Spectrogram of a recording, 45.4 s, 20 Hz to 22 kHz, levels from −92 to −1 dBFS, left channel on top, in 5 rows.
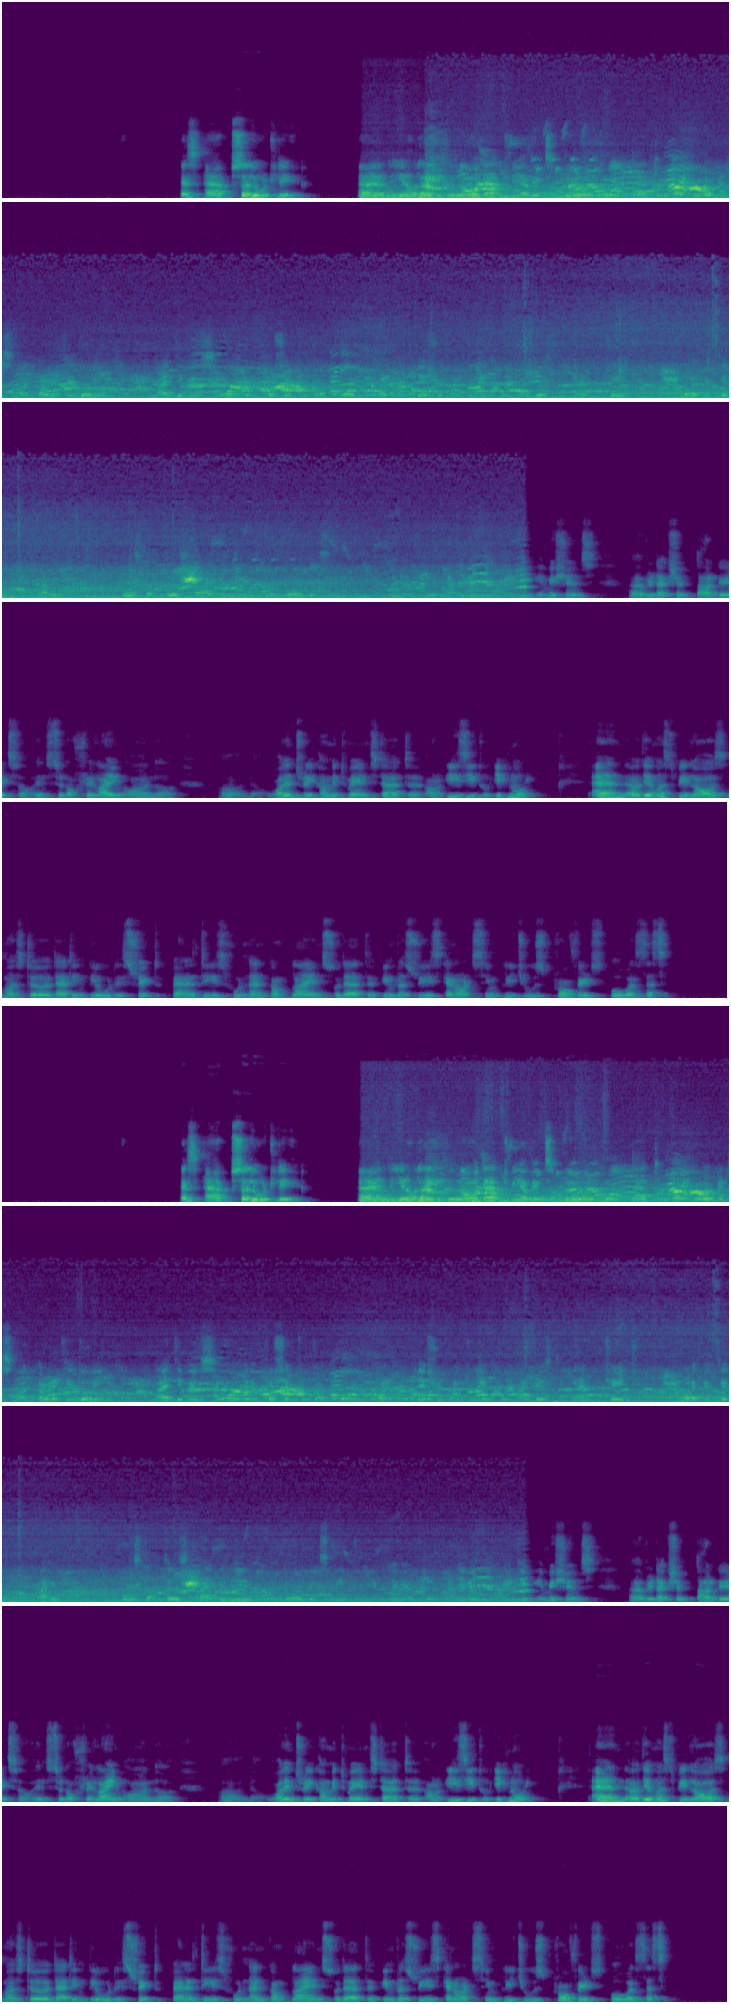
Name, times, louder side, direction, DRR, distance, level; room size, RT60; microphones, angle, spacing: voice 1, 2.2-3.7 4.5-10.5 11.0-14.0 14.3-17.0 17.5-18.9 19.7-25.5 26.0-29.4 30.0-33.8 34.6-38.2 38.5-44.6, right 1 dB, 20° right, -2 dB, 0.7 m, -37 dB
sound 1, 4.5-10.3, right 1 dB, 65° right, 0.9 m, -36 dB
sound 2, 5.3-24.7, left 2 dB, 65° left, 0.8 m, -35 dB
5.8 x 2.0 x 2.4 m, 0.35 s
head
